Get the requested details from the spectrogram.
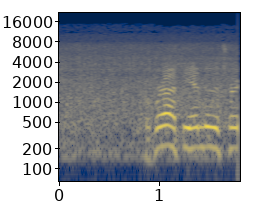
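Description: A young man speaks close by.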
